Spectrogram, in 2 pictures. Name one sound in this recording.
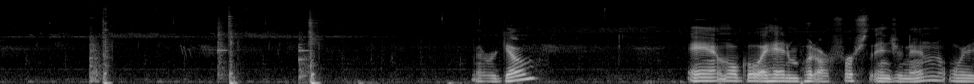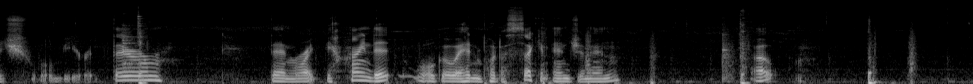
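Parts click into place with short, sharp knocks.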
